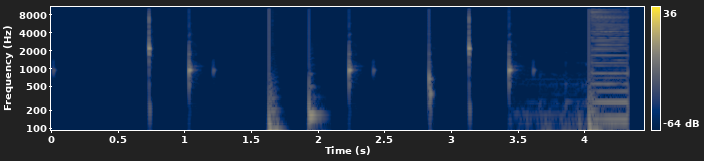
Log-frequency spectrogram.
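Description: Background music reduced to sparse electronic percussion: deep kick-drum thuds alternating with short pitched pops and clicks, about two a second, with a faint low swell near the end.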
